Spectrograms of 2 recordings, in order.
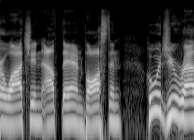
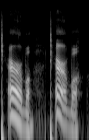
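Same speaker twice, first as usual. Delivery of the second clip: imitating a gruff TV basketball analyst; Charles Barkley impression; 2 semitones lower than usual. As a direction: drag out terrible like Barkley. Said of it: "Sound like Charles Barkley over there".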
